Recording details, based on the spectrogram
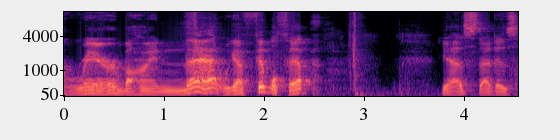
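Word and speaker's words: Fblthp: uh is our rare behind that we got fibblethip yes that is how you pronounce it the lost from ravnica block and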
